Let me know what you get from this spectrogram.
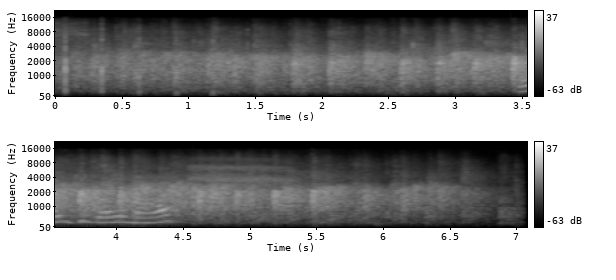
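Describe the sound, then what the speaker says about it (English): Audience applause closes an academic panel on evidence, data and postcoloniality, a full, steady clapping that fades out toward the end while a speaker offers thanks over it. "So a round of applause."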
